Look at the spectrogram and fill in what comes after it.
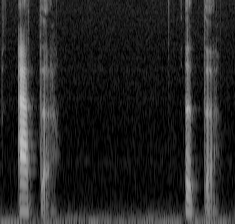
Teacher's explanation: The vowel in at can be a, but you'll usually hear it as the schwa.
